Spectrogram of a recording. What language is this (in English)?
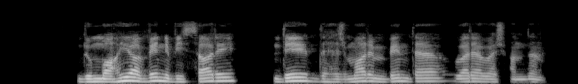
Kurdish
